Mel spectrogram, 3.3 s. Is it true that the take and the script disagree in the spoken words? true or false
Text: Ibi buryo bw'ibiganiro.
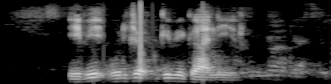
false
